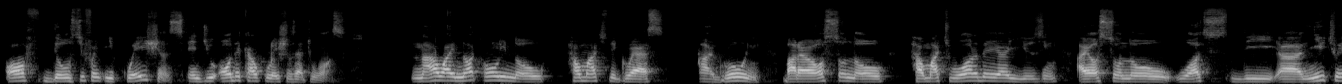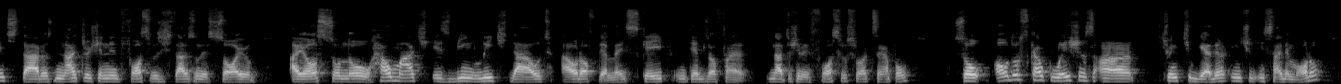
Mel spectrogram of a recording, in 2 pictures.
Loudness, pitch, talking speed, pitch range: -24 LUFS, 145 Hz, 180 wpm, 130-160 Hz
